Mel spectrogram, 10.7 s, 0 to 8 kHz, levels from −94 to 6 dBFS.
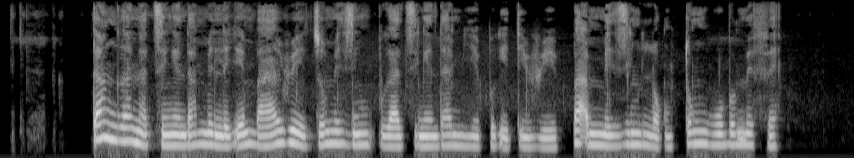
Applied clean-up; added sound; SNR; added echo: none; none; none; none.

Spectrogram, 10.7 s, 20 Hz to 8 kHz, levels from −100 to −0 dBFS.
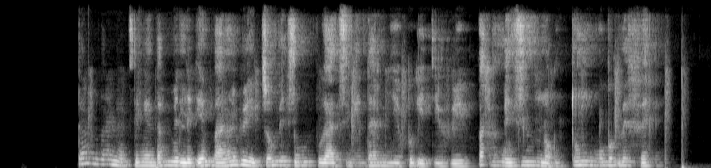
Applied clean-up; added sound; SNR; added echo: neural mask model DeepFilterNet 3.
